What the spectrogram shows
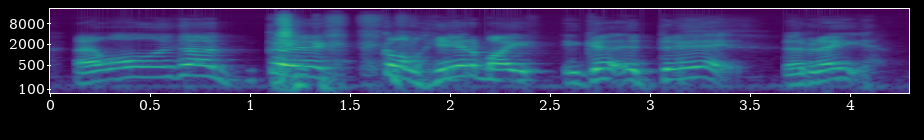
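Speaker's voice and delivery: fake, terrible Scottish accent, high and slow. Trying out an impression of a movie line in a bad pseudo-Scottish accent. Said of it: "my pseudo-Scottish accent".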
